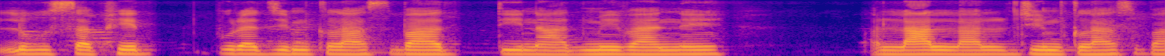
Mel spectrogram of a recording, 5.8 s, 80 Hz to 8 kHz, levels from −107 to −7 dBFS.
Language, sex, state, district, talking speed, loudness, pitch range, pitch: Hindi, female, Uttar Pradesh, Gorakhpur, 155 wpm, -29 LUFS, 155-160 Hz, 155 Hz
